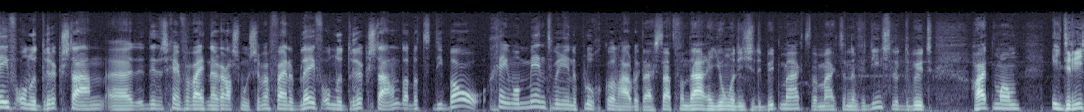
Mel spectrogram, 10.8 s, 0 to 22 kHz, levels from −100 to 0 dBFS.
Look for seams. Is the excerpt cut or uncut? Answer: cut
